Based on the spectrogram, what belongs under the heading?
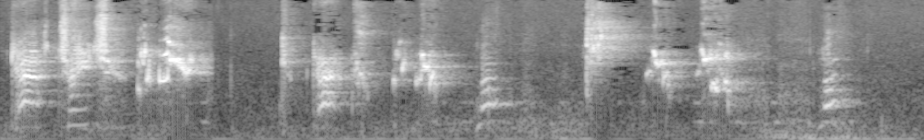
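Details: Talking pet budgerigar: bright, scratchy chirps and short, warbled phrases in bursts of about half a second, separated by brief gaps, loud and close in a small room.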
